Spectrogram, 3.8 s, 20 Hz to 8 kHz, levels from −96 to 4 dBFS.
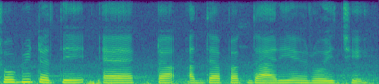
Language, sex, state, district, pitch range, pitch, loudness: Bengali, female, West Bengal, Cooch Behar, 190-205 Hz, 200 Hz, -14 LUFS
